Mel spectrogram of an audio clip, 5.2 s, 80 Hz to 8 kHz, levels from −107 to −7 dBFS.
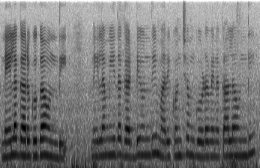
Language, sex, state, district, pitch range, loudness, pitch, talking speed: Telugu, female, Telangana, Mahabubabad, 225-240 Hz, -17 LUFS, 230 Hz, 140 wpm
